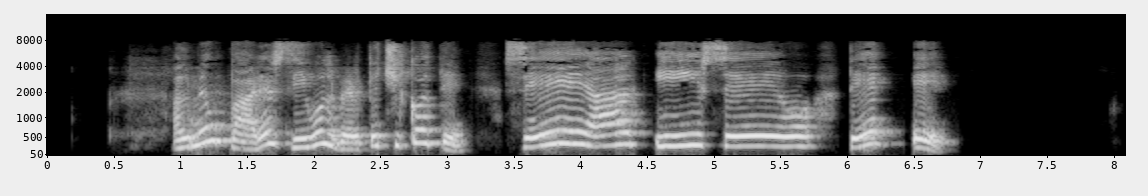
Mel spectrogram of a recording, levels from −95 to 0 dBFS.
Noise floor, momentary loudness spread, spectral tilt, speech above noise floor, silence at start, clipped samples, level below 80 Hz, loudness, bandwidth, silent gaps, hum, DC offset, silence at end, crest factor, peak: -46 dBFS; 7 LU; -3.5 dB/octave; 32 dB; 0.95 s; under 0.1%; -60 dBFS; -15 LUFS; 8.2 kHz; none; none; under 0.1%; 1.3 s; 14 dB; -2 dBFS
